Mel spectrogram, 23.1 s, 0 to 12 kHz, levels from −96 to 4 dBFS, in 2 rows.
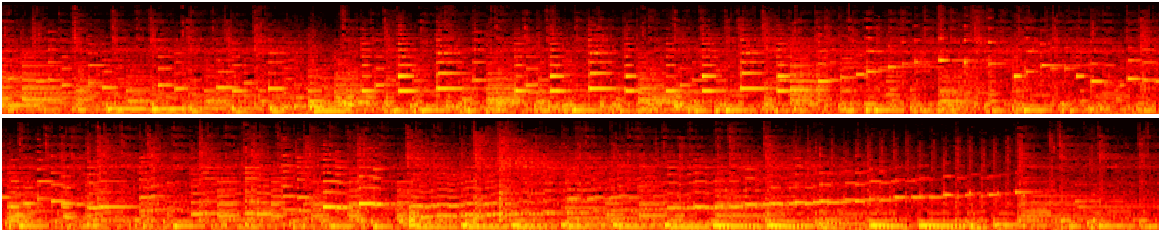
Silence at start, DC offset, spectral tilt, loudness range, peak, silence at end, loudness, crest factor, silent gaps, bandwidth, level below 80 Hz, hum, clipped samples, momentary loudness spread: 0 s; under 0.1%; -7 dB/octave; 3 LU; -18 dBFS; 0 s; -34 LUFS; 16 dB; none; 10 kHz; -44 dBFS; none; under 0.1%; 6 LU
